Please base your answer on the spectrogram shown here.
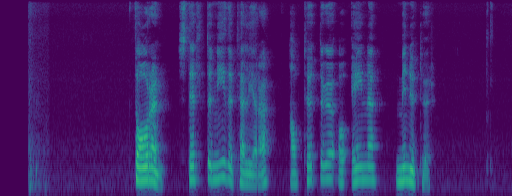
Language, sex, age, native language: Icelandic, male, 50-59, English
